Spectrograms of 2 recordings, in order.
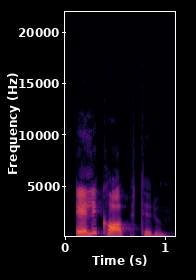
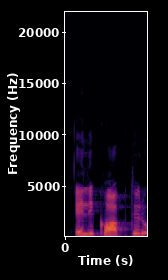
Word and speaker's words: helicóptero: início de uma palavra essa letra não é pronunciada falamos sempre o som somente da vogal que vem depois por exemplo helicóptero helicóptero começa com h e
